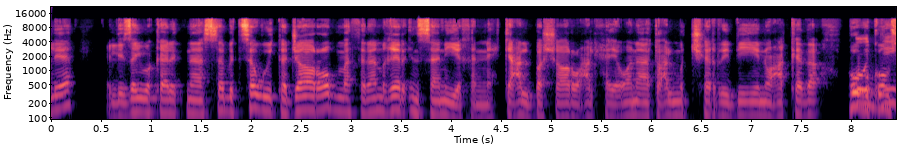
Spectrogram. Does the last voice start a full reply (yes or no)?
yes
